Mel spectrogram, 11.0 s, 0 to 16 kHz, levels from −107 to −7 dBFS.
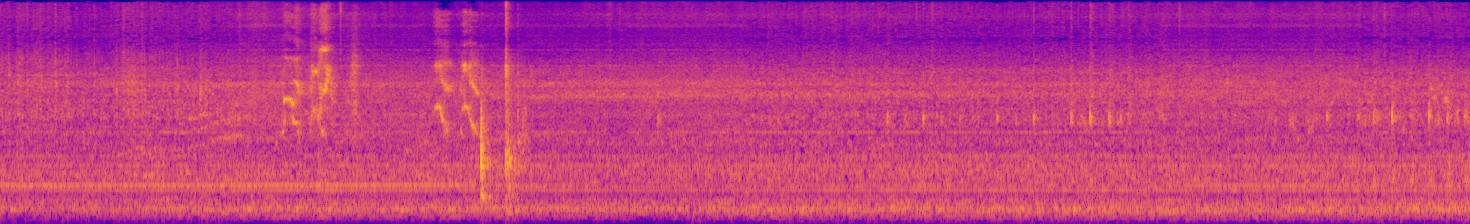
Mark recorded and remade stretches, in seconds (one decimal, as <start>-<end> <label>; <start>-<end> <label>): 0.0-1.7 recorded; 1.7-5.6 remade; 5.6-8.7 recorded; 8.7-10.2 remade; 10.2-11.0 recorded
